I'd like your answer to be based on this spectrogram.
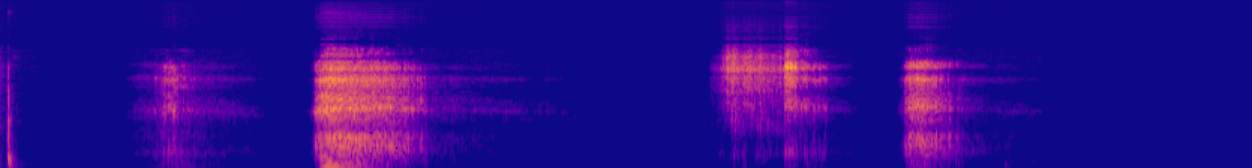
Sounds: Sigh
